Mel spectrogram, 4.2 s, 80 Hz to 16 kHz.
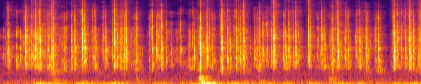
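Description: Continuous typing on a 60% mechanical keyboard with a black aluminium case, white and black ABS plastic keycaps and linear switches, struck by the fingertips of both hands. Quick, dry clacks land in a steady stream with almost no ring, bright in tone over a low thud from the case.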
